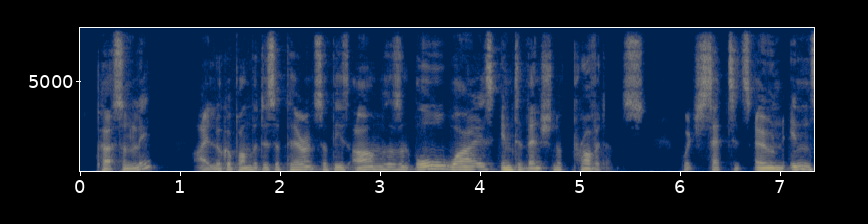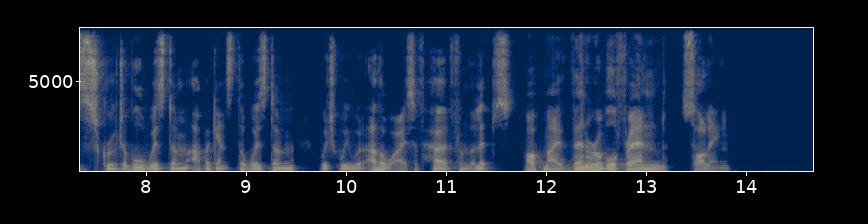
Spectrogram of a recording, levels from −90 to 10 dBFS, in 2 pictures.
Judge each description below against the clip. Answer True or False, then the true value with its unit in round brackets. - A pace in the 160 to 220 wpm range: True (165 wpm)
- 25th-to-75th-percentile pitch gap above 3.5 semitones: True (4.3 semitones)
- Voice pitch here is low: True (120 Hz)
